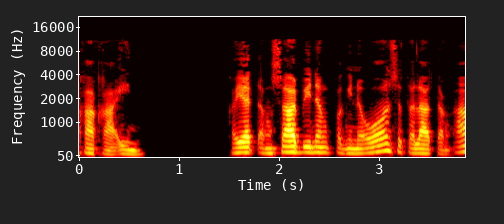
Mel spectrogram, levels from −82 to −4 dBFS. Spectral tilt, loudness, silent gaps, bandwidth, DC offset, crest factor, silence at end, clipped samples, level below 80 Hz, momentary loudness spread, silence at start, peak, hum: -6 dB/octave; -24 LUFS; 0.69-1.46 s; 11.5 kHz; under 0.1%; 22 dB; 0 s; under 0.1%; -68 dBFS; 13 LU; 0 s; -2 dBFS; none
